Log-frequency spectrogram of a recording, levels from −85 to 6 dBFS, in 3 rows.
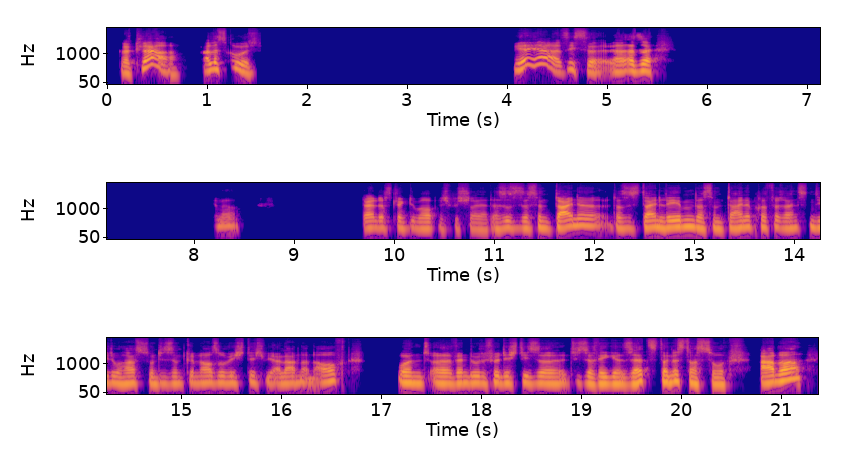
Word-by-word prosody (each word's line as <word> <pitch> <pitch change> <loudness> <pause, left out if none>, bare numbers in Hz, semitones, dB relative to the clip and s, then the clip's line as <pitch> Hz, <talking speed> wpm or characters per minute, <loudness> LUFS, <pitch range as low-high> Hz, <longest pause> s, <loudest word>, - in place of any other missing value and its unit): Na - - +3
klar, 115 -1 +4 0.2
alles 200 -2 +1
gut. 160 - -2 2.5
Ja, - - +4
ja, 345 0 +3
siehst 200 -7 -6
du. 145 - +2 0.2
A - - +3
also 170 0 +5 2.8
Genau. 80 +1 -9 1.2
Nein, 140 +1 +3
das 140 -1 -5
klingt 135 0 -5
überhaupt 125 -1 -5
nicht 115 - -11
bescheuert. 120 -2 -9
Das 125 +1 -6
ist 135 -1 -5
das 135 -2 -4
sind 135 -5 -5
deine 170 +7 +4
das 135 -3 -5
ist 125 +1 -7
dein 145 +1 +4
Leben, 150 +3 +2
das 135 -4 -1
sind 125 -2 -6
deine 140 +3 +1
Präferenzen, 140 0 -5
die 140 - -4
du 135 -2 -2
hast 135 +1 -2
und 125 -1 -4
die 130 - -7
sind 130 0 -6
genauso 140 0 -3
wichtig 135 0 -5
wie 130 - -5
alle 130 - -1
anderen 135 +2 -4
auch. 165 +4 -1 0.5
Und, 140 -4 +1
äh, 130 -1 +2
wenn 135 +1 +1
du 135 0 -1
für 130 +3 -2
dich 135 -1 -1
diese 130 -2 -1
diese 130 -4 -3
Regel 125 -1 +1
setzt, 130 +8 +1
dann 150 -1 +4
ist 160 -2 +1
das 125 -3 +1
so. 120 -1 -1 0.3
Aber 175 - +7
135 Hz, 160 wpm, -23 LUFS, 130-145 Hz, 2.8 s, Aber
